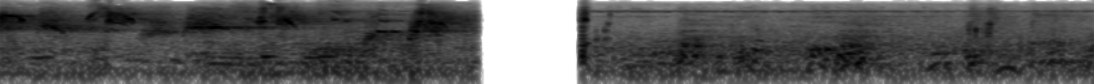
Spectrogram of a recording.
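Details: Baby monkey named Leo crying loudly, hungry and begging its mother for milk; shrill, high, wavering squeals for about two seconds, then a short cut and a quieter stretch with a faint thin steady whine and scattered soft background noises.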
